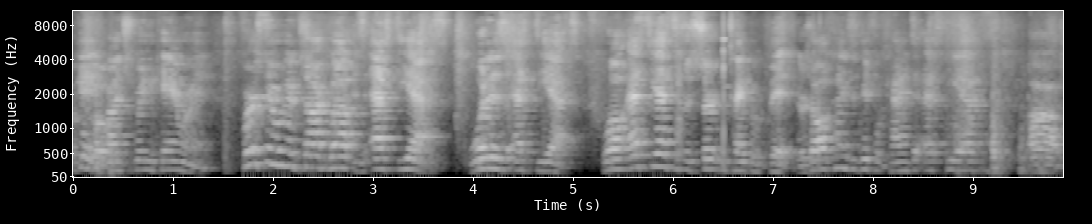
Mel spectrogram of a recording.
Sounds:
speech

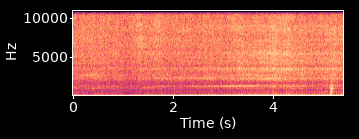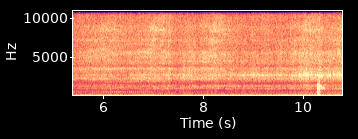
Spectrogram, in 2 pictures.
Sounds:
vehicle
motorcycle

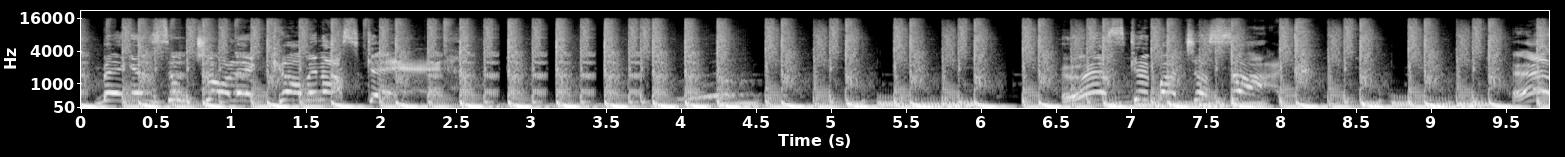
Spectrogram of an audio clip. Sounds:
music

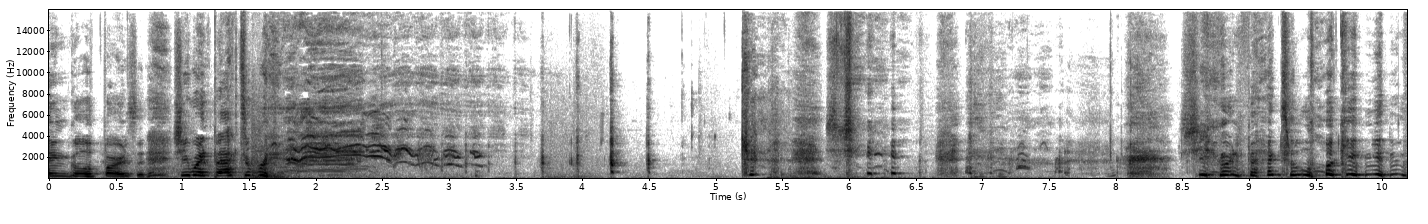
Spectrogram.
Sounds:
inside a small room
speech

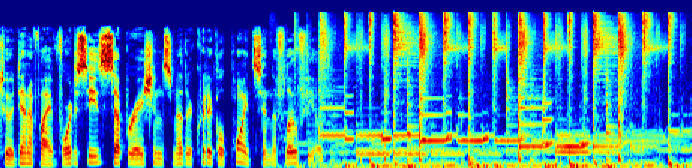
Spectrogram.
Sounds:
speech synthesizer

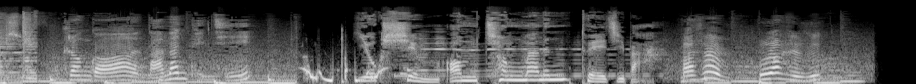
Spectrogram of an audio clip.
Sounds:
music
speech

